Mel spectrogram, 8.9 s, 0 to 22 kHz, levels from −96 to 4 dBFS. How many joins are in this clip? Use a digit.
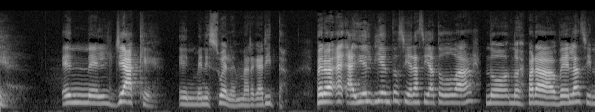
1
